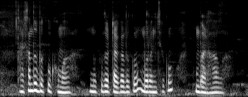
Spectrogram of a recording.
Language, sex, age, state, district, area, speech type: Santali, male, 18-30, West Bengal, Uttar Dinajpur, rural, spontaneous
